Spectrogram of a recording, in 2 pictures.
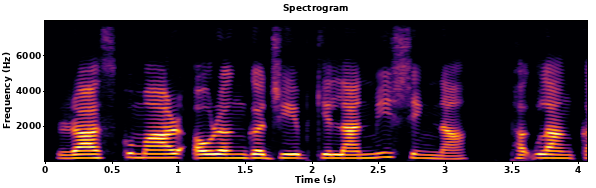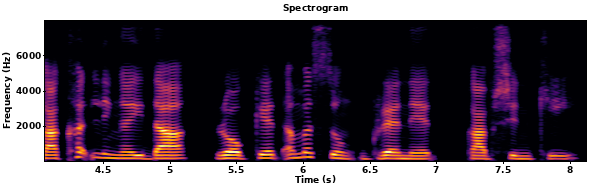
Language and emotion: Manipuri, neutral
